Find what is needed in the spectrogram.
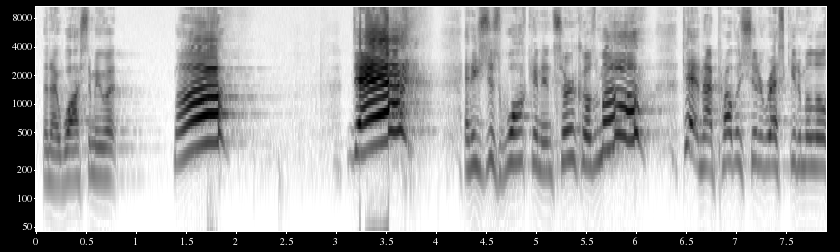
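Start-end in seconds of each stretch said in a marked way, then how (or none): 1.4-3.8 put-on high, loud lost-kid cry; panicked child. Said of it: "that little kid freak out". 5.6-6.6 high, loud call for a parent; panicked child. Retold or imitated. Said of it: "that little kid freak out".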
